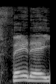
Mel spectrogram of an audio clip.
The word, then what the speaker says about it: Fede Alvarez: Just kidding. I know his name is pronounced Fede.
